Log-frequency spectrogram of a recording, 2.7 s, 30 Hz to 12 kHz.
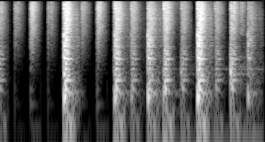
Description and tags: Stripped DNB1
A stripped DnB beat for intros, enjoy! This beat is best used with the others in my "Misc Beat Pack"
DNB, Frenetic, Hard, hitting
